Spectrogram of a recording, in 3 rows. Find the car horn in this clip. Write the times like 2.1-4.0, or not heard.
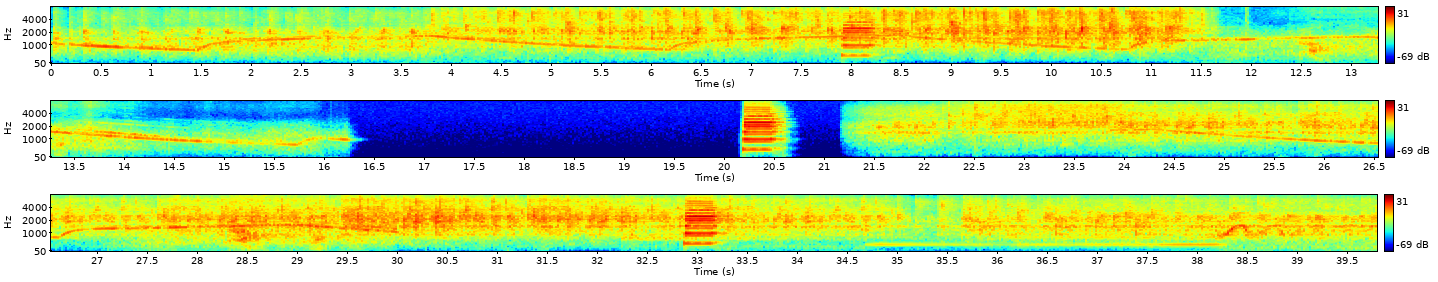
7.9-8.3, 20.1-20.6, 32.9-33.3.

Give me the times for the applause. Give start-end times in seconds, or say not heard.
0.0-11.7, 21.2-39.7.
